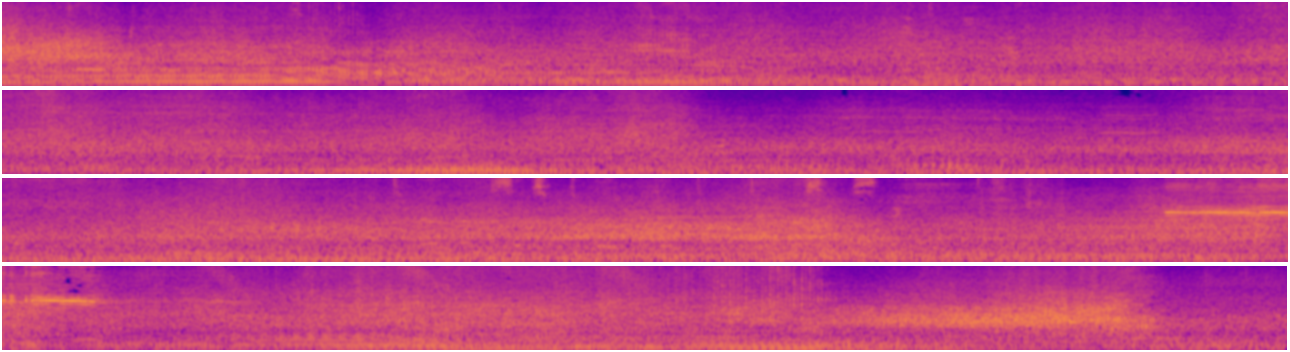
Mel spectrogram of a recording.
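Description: Motorcycles, three-wheelers and then cars passing below on a motorway, their engine and tyre noise swelling and fading as each goes by, loudest at the start, again about ten seconds in and near the end.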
